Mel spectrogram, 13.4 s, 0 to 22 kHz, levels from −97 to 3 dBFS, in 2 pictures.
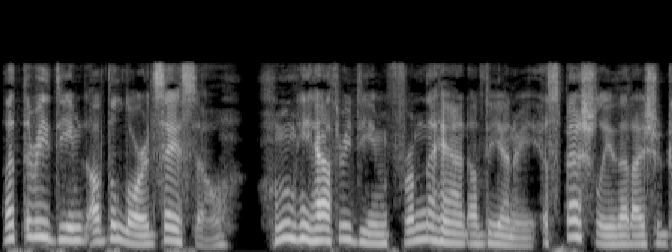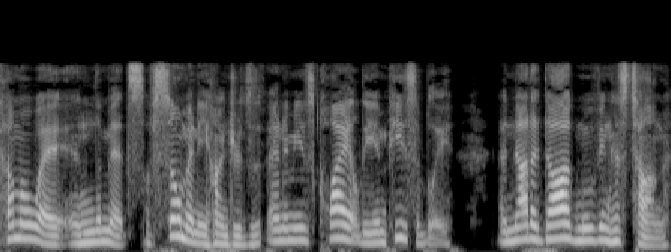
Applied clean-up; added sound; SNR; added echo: none; none; none; none.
